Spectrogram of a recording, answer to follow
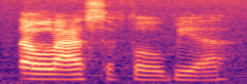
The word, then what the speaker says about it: thalassophobia: You said it right. It was thalassophobia.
